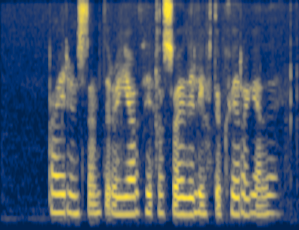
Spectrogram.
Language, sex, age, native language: Icelandic, female, 14, Icelandic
